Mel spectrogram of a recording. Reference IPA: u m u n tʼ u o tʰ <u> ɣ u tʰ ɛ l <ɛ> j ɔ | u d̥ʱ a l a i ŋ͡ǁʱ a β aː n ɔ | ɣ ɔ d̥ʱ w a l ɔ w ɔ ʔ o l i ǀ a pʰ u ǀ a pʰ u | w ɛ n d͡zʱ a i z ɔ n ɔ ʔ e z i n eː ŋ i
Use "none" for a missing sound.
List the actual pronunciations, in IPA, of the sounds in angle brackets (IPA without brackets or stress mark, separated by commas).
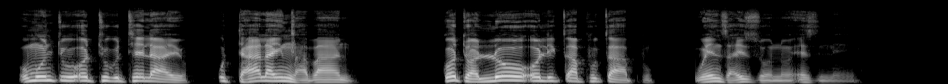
u, a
